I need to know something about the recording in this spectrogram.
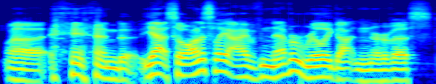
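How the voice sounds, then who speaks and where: A man with a deep voice, a guest on a podcast, talking in an easygoing, jokey and self-deprecating way. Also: lively intonation, moderate pace, dry recording, clean studio sound. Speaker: podcast guest, retail consultant. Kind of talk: casual interview chat. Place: Houston.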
